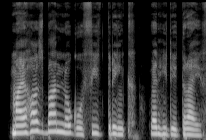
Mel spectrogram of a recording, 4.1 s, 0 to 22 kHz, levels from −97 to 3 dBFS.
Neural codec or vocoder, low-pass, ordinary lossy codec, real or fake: none; none; none; real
